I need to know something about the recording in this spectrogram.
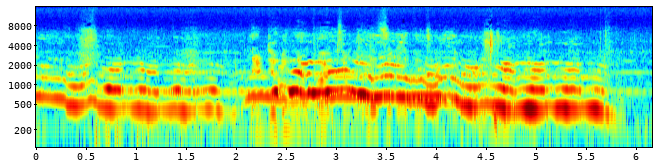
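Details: Two pet dogs howling in reaction to tornado sirens: long wavering tones sliding up and down, overlapping voices rising and falling for about six seconds, with a steady siren-like tone underneath and faint human speech.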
